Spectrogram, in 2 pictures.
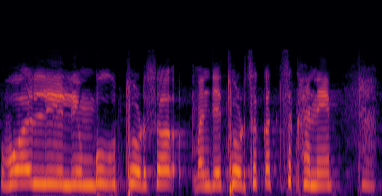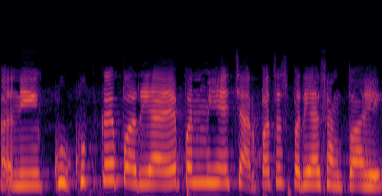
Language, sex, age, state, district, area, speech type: Marathi, male, 60+, Maharashtra, Buldhana, rural, spontaneous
